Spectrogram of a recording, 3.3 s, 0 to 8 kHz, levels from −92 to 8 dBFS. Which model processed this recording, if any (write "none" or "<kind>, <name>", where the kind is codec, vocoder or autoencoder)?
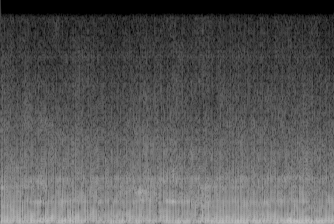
vocoder, WaveNeXt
